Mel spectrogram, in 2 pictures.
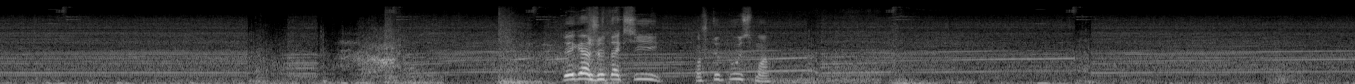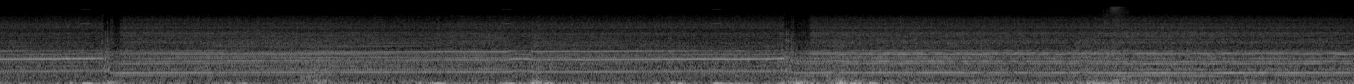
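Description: A sports car engine roars at high speed, with its pitch rising and dropping through gear shifts.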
